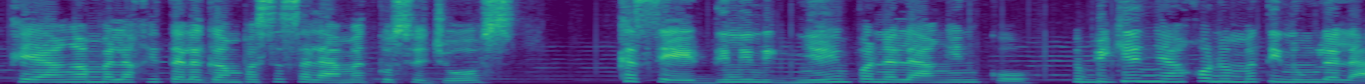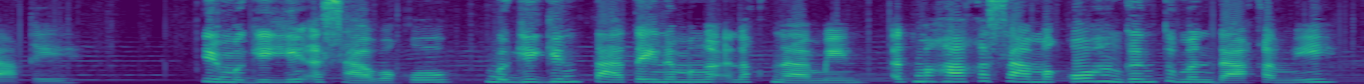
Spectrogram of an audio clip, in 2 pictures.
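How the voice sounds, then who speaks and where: A woman's voice: on the high side, a little fast, fairly bright tone, soft background music, lightly acted. A young woman playing a daughter and young mother in a radio drama, polite, earnest and pleading. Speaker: daughter character.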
